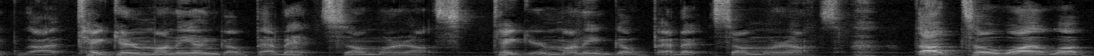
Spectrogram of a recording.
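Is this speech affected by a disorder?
Yes: multiple sclerosis.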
